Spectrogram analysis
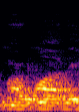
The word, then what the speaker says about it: Marwan: Is it Marquand? Yeah, we just call him Marwan.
